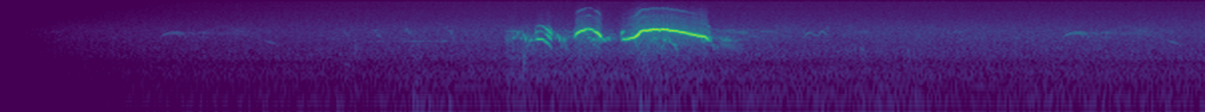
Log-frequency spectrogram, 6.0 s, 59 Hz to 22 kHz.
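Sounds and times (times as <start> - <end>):
crested lark sweet whistled call: 2.6 - 3.7.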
